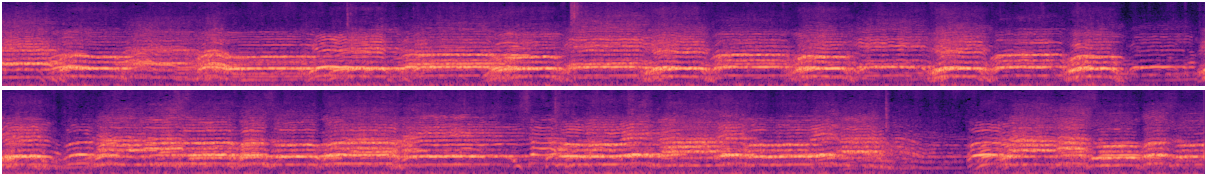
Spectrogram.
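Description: A group of men chanting together in unison, repeating a short rhythmic phrase around one held pitch. The chant breaks off briefly twice, the second time near the end, and then starts again.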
